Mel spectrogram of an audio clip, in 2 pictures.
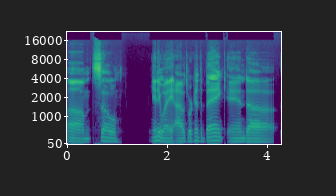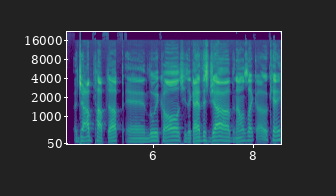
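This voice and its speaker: In a normal speaking voice, a man with an American accent talks at a moderate pace and medium pitch with fairly even intonation, the sound dry and close with no echo on a very clean recording with a silent background. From eastern North Carolina. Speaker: racetrack president. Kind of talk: casual interview.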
